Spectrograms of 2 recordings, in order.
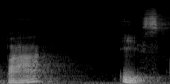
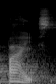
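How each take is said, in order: First: "país" slowly broken as pa, pause, ís; split into syllables. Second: Said in the usual way. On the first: Shown as a demonstration. Teacher separating a word for students, "país" syllable by syllable. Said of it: "Vamos separar país". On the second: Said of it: "Vamos separar".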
